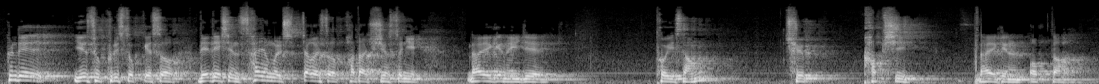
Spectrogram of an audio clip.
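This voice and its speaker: A man's voice: mid-range voice, a little slow, darkish tone. A male Korean pastor preaching a sermon in a church, earnest and conversational, acting out little quoted exchanges with the congregation. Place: church sanctuary. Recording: echoey church hall.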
